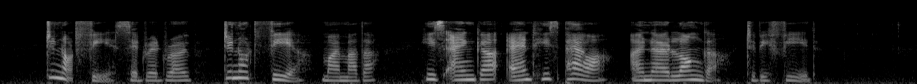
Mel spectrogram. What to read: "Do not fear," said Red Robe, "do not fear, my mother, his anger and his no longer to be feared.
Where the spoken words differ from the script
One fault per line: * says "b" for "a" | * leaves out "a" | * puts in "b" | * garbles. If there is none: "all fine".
* puts in "power are"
